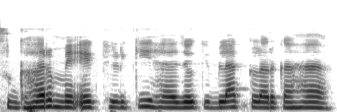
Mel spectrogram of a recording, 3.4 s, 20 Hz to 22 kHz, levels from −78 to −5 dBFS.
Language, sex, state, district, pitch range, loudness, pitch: Hindi, female, Jharkhand, Garhwa, 190-205 Hz, -17 LUFS, 195 Hz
